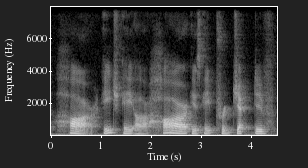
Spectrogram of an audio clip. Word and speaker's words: Har: word, and it's called HAR, H-A-R. HAR is a projective force. Projective force. So we'll be saying this, but it will sound like HUD, H-U-D, pronounced HUD, spelled H-A-R, but pronounced HUD.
